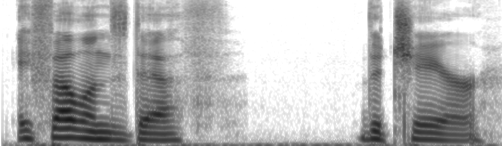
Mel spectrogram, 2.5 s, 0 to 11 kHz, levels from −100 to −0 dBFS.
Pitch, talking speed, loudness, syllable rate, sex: 160 Hz, 95 wpm, -19 LUFS, 3.6 syllables/s, female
